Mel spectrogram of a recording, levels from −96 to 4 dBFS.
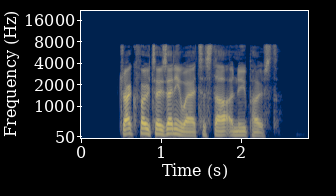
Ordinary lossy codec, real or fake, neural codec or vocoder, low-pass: none; real; none; 7.2 kHz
